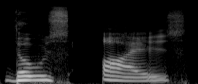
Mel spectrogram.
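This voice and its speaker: A woman's voice: mid-range voice, flat delivery, extremely slow, gravelly, warm tone, smooth, no echo, clean studio sound. A woman voicing a bossy old lord from a storybook, scolding and commanding in an angry manner. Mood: suspicious.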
